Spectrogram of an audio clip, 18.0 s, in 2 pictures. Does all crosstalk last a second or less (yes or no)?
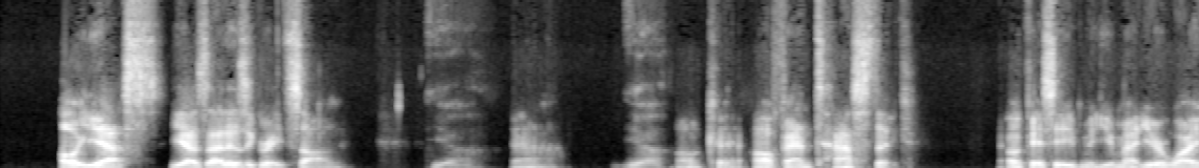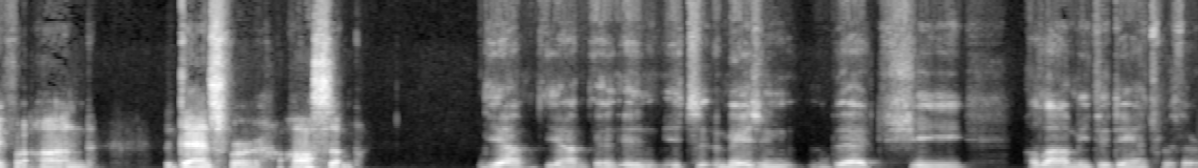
yes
